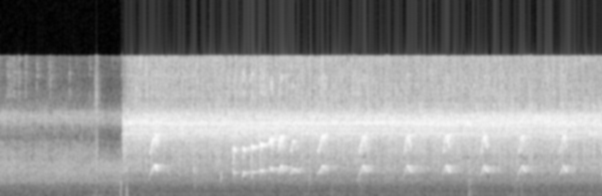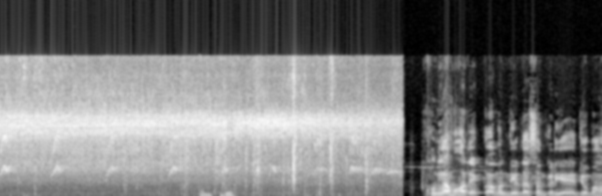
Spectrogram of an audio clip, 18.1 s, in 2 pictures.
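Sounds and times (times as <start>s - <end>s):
forest background hiss: 0.0s - 15.1s
bird chirping: 3.4s - 10.9s, 11.5s - 15.8s.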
